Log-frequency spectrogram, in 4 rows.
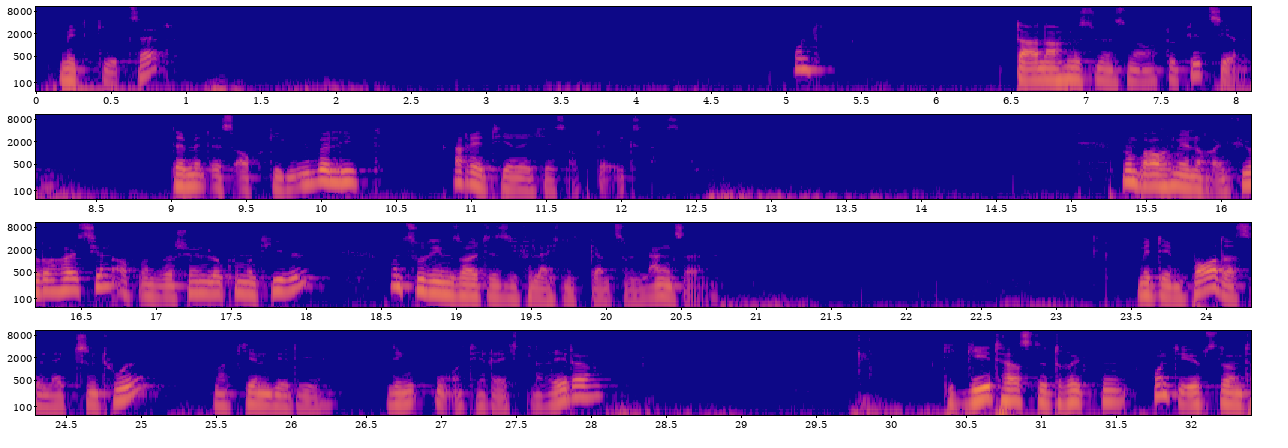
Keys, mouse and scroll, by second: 0.6 g, 3.3 middle click, 4.1-4.9 scroll down 3, 4.5 middle click, 5.4 KP_7, 7.0 shift+d, 13.0 middle click, 14.1 shift+middle click, 14.9 middle click, 15.2 middle click, 15.4 middle click, 15.5 shift+middle click, 15.8 ctrl+middle click, 17.1 middle click, 17.9 click, 18.3 middle click, 20.6 click, 21.0 middle click, 22.2 KP_7, 22.9 shift+middle click, 23.6 click, 24.2 shift+click, 26.4 click, 28.3 KP_3, 29.8 g.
